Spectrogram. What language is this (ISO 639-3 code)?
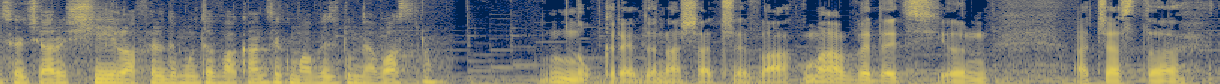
ron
